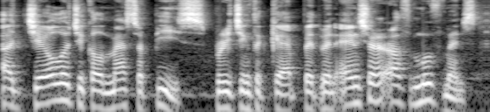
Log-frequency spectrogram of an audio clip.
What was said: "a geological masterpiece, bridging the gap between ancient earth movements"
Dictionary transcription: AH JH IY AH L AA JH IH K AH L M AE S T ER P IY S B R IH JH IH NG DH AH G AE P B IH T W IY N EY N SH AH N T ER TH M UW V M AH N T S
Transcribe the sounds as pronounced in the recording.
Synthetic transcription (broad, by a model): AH JH IY AH L AA JH IH K AH L M AE S T ER P IY S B R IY CH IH NG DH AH G AE P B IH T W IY N EY N SH AH N T ER TH M UW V M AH N T S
